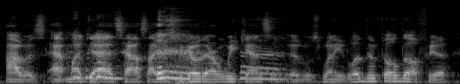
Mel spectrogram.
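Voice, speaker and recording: A man's voice: mid-range voice, huge pitch swings, brisk, gravelly, over a noisy crowd. Blunt joking young man. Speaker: podcast co-host. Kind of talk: casual podcast chat.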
